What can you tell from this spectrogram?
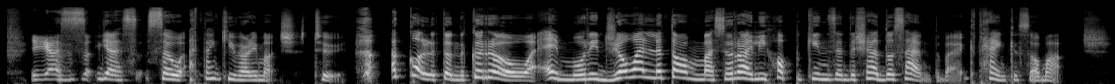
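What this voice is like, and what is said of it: Put-on Italian accent. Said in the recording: “I'm so ready to read the five dollar names in an Italian accent.”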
